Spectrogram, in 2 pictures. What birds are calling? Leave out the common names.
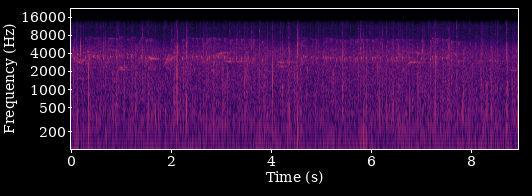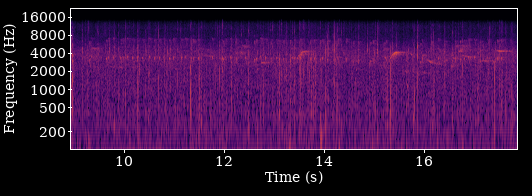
Drepanis coccinea, Himatione sanguinea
